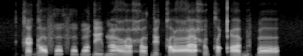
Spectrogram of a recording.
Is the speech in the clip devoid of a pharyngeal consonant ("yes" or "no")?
no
